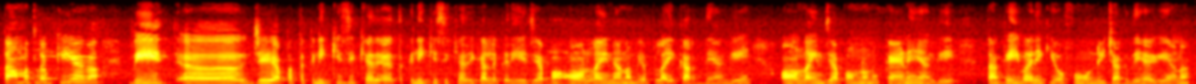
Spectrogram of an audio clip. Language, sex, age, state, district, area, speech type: Punjabi, female, 30-45, Punjab, Mansa, urban, spontaneous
